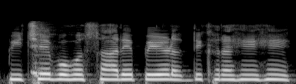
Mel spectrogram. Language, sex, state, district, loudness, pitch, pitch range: Hindi, female, Madhya Pradesh, Bhopal, -12 LUFS, 230 Hz, 220-230 Hz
